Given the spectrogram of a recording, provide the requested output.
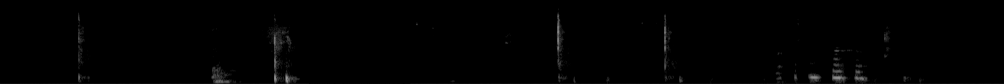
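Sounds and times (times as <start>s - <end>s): computer mouse clicks: 6.4s - 6.9s.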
